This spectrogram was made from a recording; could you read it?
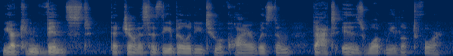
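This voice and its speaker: Storybook chief elder, a grave, authoritative woman played by a man, low voice, formal measured address. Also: little pitch movement, fairly bright tone. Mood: solemn, ceremonial. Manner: formal, deliberate, ceremonial. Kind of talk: audiobook character dialogue.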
